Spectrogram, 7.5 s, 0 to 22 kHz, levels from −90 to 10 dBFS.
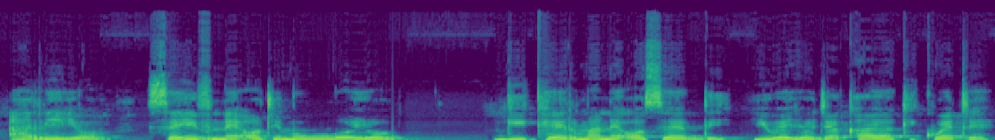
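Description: At 2.94 to 2.97 s, right after "ne otimo wuoyo", a single loud pop lands on the speech, peaking roughly 10 dB above it. A sudden voltage pulse, likely from a plug, switch or static discharge, was added to the signal and briefly shaped by the circuits downstream. Unlike a dropout or an edit click, nothing is removed: the speech continues underneath. The pop sounds fuller than a tiny click.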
